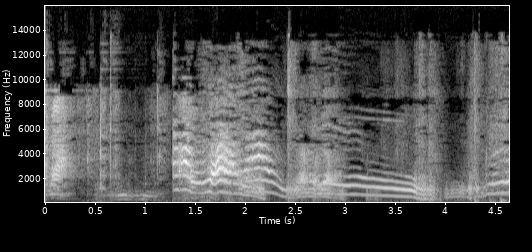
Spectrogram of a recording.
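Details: Domestic cat, one of several shown making funny noises around eating, gives a run of drawn-out meows: a short quiet one, then loud wavering cries that slide downward, and a long falling meow near the end, all indoors.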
